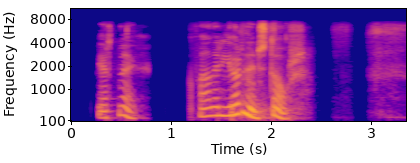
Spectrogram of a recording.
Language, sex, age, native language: Icelandic, female, 30-39, Icelandic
